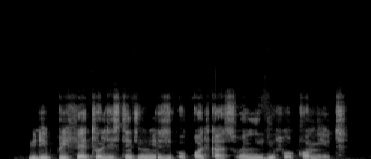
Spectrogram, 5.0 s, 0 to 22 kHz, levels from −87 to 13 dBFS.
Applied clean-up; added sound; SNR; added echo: neural mask model Resemble Enhance denoiser.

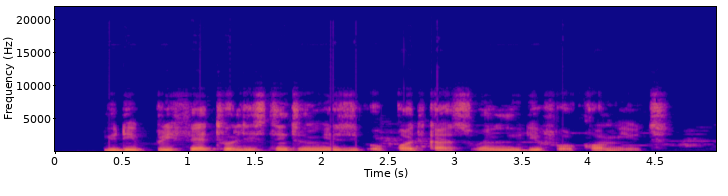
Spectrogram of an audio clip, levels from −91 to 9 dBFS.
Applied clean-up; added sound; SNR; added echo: none; none; none; none.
